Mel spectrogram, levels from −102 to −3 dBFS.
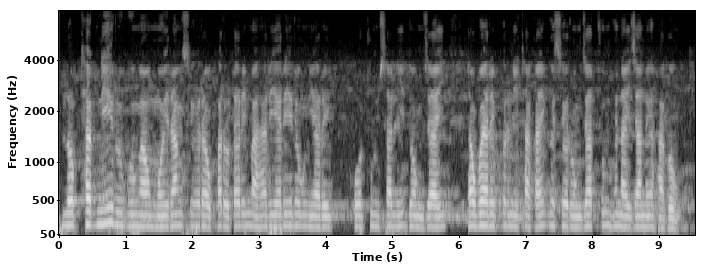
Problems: none marked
